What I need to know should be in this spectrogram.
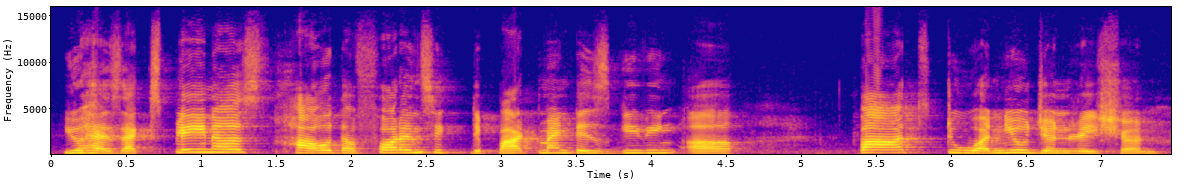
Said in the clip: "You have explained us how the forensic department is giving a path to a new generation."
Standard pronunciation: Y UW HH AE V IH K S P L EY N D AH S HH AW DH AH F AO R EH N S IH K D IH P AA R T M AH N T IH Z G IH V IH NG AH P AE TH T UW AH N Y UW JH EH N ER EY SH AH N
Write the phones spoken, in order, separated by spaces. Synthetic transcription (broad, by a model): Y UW HH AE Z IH K S P L EY N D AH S HH AW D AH F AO R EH N S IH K D IH P AA R T M AH N T IH Z G IH V IH NG AH P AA T T UW AH N Y UW JH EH N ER EY SH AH N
